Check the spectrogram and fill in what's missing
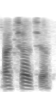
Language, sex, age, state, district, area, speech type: Dogri, male, 18-30, Jammu and Kashmir, Jammu, urban, conversation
